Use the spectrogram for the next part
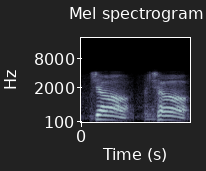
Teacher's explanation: मुंह में जो तालु होता है ना जीभ के ऊपर वाला भाग वो तालु इसमें च वर्ग आता है उच्चारण करना है खुद से च पता चलेगा जीभ जो है ना तालु से जा के टकराता है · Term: तालु वर्ग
